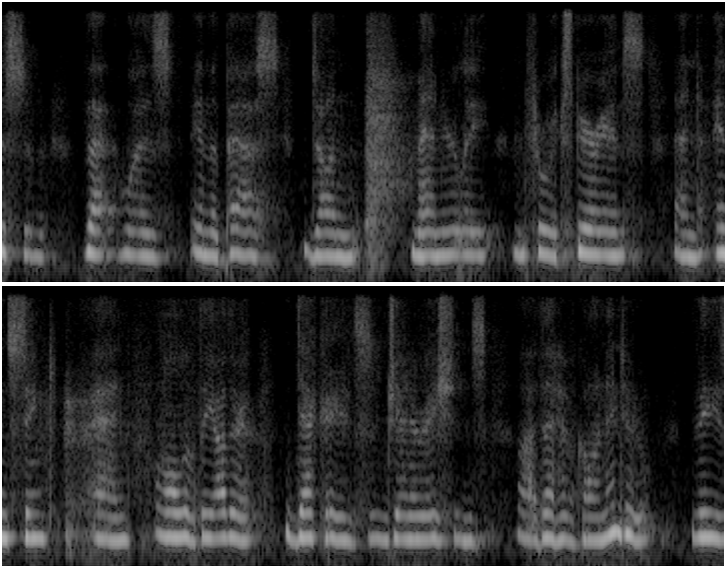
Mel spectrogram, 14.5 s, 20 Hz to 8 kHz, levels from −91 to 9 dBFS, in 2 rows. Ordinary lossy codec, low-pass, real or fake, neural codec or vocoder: Opus, 64 kbps; 7.2 kHz; fake; codec, 16 kHz in and 24 kHz out, 0.9 kbps, LongCat-Audio-Codec, fine tuned four codebook decoder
